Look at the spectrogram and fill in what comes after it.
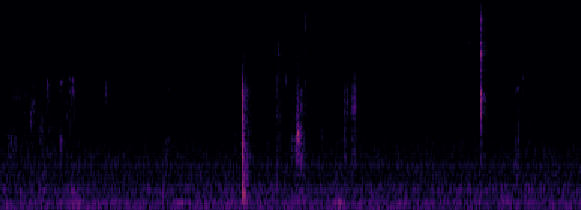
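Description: Faint wet chewing and mouth smacks of a person eating juicy grapefruit segments: scattered short squishy clicks, the loudest about two and a half seconds in.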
